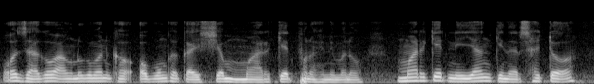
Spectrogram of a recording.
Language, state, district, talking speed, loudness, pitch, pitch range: Kokborok, Tripura, West Tripura, 180 wpm, -13 LUFS, 135 Hz, 115-145 Hz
